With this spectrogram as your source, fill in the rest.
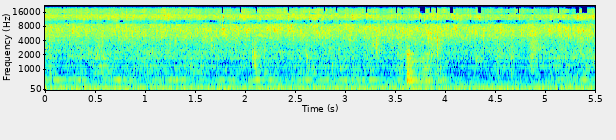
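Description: Lemon juice goes into a pan of sizzling butter for trout meunière, giving a steady, close frying hiss with a short splash-like burst midway.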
